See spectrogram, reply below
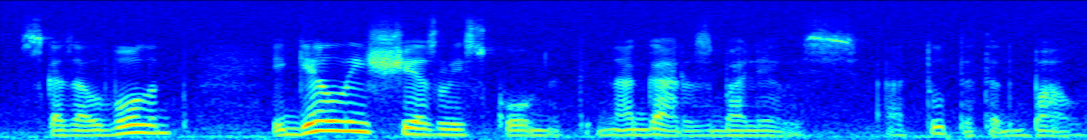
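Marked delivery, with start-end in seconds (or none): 3.0-5.4 Woland complaining. Acted. Woland complaining to Margarita of his sore leg, weary. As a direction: grumble tiredly about the leg.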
